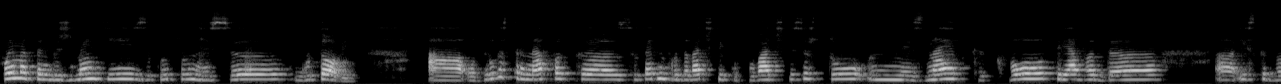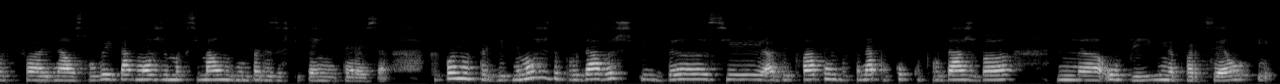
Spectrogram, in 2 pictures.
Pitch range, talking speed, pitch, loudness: 205-240 Hz, 125 wpm, 225 Hz, -23 LUFS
